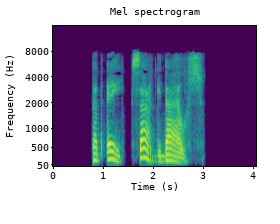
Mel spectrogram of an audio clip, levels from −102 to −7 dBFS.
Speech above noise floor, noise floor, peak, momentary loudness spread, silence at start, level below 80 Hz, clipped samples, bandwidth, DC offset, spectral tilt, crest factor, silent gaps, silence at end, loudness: over 72 dB; under -90 dBFS; 0 dBFS; 11 LU; 0.8 s; -60 dBFS; under 0.1%; 8.4 kHz; under 0.1%; -5 dB/octave; 20 dB; 1.47-1.56 s; 1.05 s; -18 LUFS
